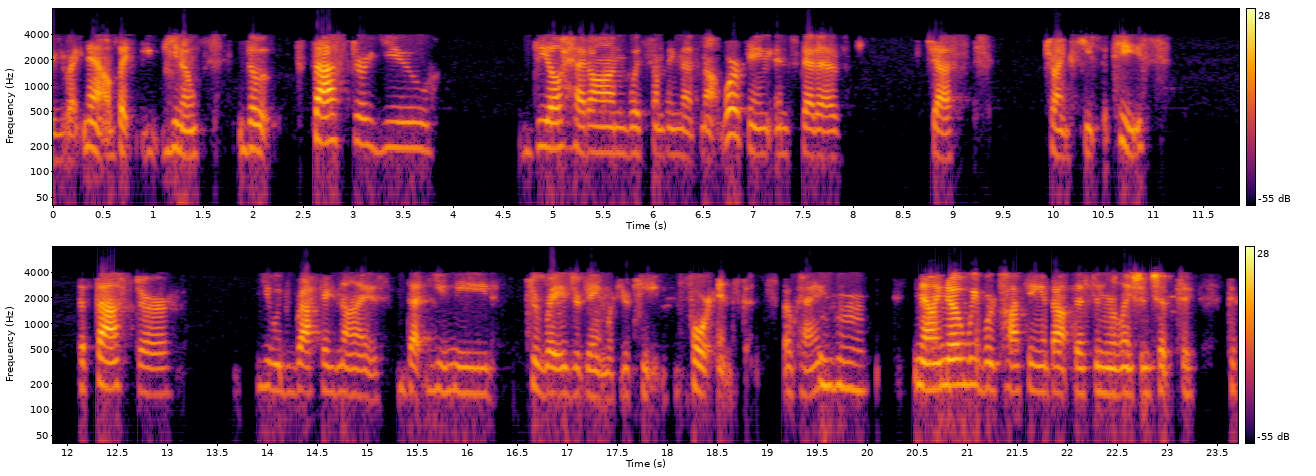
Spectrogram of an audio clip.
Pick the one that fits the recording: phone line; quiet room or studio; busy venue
phone line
